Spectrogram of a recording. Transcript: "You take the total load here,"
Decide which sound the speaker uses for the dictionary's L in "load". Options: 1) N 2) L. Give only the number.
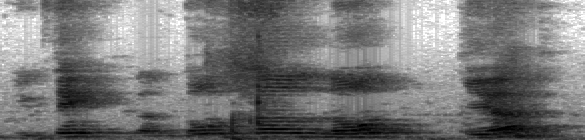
1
